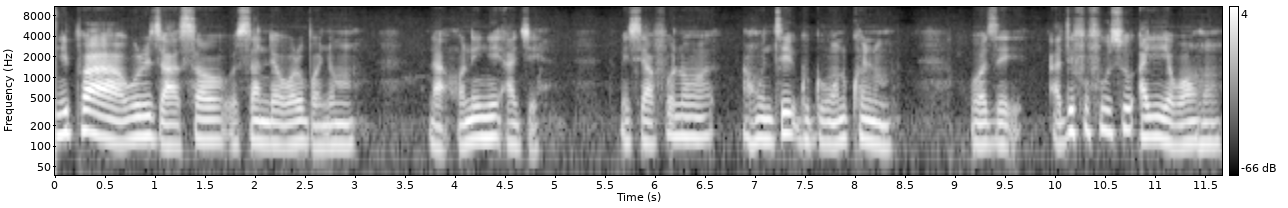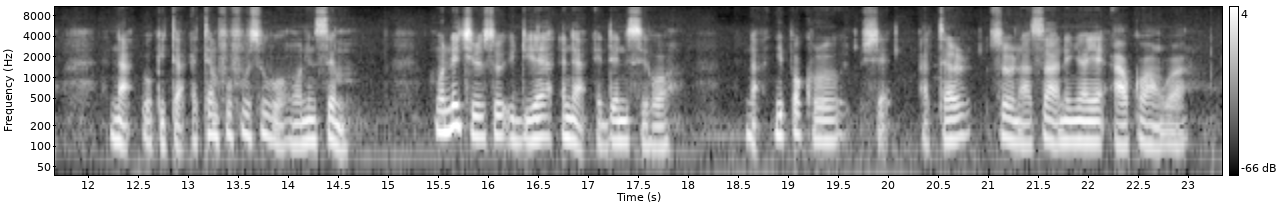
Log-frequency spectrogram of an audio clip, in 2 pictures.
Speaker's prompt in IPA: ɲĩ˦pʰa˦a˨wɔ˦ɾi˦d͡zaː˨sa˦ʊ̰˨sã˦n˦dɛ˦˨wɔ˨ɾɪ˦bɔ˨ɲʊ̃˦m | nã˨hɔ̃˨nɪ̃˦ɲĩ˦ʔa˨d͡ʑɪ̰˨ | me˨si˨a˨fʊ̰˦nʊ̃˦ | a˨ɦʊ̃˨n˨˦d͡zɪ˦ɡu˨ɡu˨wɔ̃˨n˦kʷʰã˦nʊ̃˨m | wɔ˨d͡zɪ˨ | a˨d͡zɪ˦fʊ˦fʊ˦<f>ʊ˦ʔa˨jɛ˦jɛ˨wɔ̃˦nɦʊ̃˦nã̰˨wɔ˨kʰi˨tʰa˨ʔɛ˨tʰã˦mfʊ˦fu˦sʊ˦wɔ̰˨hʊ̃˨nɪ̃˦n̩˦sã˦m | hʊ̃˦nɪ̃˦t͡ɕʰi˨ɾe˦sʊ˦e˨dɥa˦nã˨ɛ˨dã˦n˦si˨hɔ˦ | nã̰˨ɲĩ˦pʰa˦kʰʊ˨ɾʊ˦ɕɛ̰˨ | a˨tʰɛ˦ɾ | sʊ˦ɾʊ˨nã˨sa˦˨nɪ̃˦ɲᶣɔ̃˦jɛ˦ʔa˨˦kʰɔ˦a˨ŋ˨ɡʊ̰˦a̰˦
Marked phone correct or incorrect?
incorrect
